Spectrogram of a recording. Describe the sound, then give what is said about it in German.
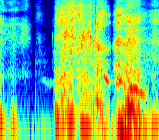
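A voice imitates snoring: a quiet breathy inhale, then a loud, raspy, rattling snore held for over a second, with no other talk. “Schon von weitem hörten die Lasagne und das Fusilli, den Brokkoli, schnarchen.”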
